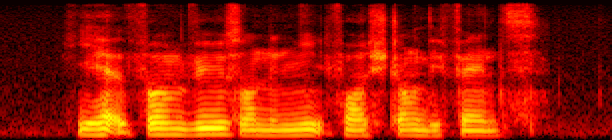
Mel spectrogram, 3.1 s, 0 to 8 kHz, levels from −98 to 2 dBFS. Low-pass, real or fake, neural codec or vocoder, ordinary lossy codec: 7.2 kHz; fake; codec, 16 kHz, 6 kbps, DAC; none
